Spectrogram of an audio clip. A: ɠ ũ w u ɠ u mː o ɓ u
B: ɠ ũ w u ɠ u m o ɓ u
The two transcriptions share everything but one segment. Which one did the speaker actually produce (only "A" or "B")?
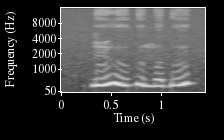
B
